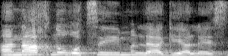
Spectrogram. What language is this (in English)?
Hebrew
